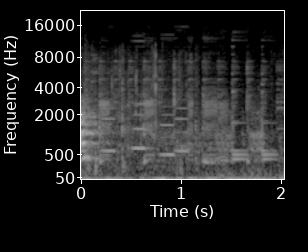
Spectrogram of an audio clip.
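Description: Baby play gym playing a tinkly electronic tune of short single notes.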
